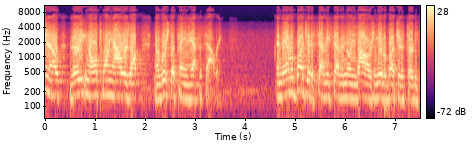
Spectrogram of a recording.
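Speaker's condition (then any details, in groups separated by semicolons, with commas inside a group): No condition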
